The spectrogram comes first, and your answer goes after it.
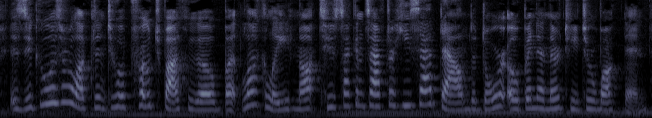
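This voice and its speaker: A woman's voice: a little high, slight background noise. A woman narrating fan fiction expressively, with casual asides.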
